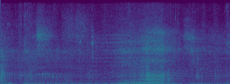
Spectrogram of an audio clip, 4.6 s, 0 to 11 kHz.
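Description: An $800 used car's engine roars steadily close by, swelling in loudness midway as it revs under acceleration, with a low continuous rumble throughout and no talk.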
